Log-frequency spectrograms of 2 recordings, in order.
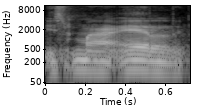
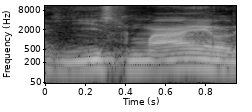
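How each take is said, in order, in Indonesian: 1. Namanya diawali dengan bunyi 'is' yang biasa. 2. Namanya diawali dengan bunyi 'yis'.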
